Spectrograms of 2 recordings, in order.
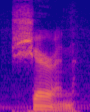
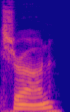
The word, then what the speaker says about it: Sherron: But Sherron. Oh, it's pronounced Sherron, but thank you.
